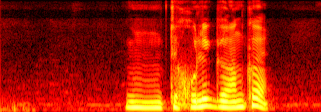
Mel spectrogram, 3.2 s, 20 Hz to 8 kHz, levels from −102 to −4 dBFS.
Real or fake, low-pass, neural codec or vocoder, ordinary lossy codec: real; none; none; none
